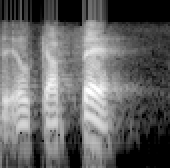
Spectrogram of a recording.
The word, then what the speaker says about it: caffè: Notice the accent on the end, il caffè.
